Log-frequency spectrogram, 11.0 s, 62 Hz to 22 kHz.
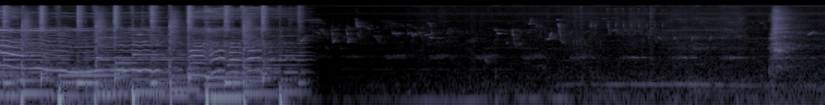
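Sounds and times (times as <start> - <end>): birds chirping: 3.5 - 11.0.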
